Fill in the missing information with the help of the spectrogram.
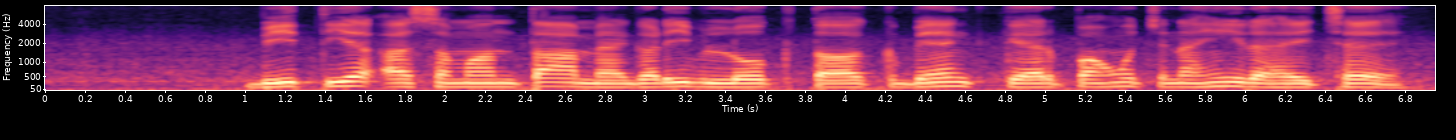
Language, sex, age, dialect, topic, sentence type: Maithili, male, 18-24, Bajjika, banking, statement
